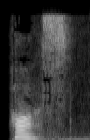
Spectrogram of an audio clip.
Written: hoss

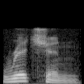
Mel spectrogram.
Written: richen

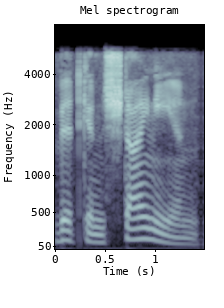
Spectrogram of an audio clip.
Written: Wittgensteinian

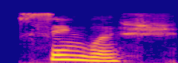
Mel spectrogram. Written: singlish

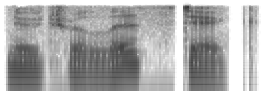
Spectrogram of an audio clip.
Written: neutralistic

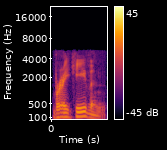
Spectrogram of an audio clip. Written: break-even

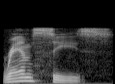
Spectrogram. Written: Ramses

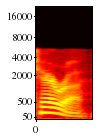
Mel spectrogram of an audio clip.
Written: terra

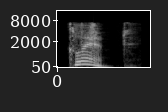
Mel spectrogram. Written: clipped

